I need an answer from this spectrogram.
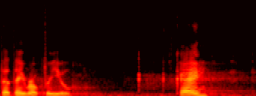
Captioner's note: applause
